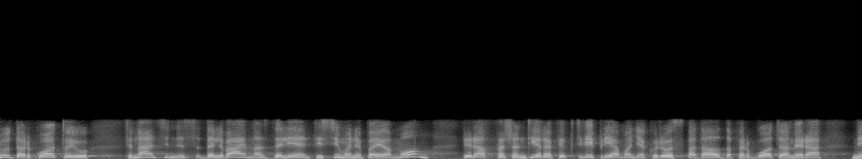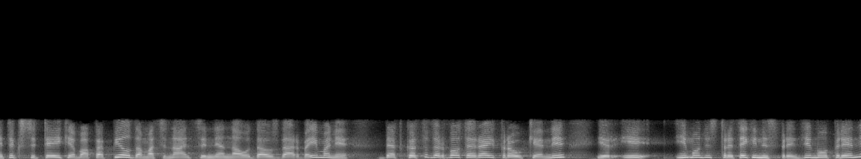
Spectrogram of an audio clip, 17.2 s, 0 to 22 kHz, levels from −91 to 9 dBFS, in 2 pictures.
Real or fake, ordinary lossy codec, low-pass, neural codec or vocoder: fake; none; 5.4 kHz; codec, 24 kHz, 0.9 kbps, WavTokenizer, large speech release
